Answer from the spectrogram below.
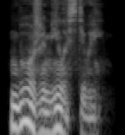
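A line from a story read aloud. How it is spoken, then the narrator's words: Muttering. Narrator (Russian): пробормотала Джейн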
